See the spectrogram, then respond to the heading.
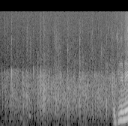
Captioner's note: everyone clapping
